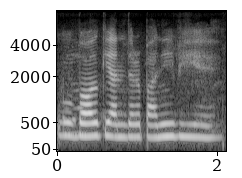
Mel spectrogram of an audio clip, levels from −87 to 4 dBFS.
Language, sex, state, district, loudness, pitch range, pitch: Hindi, female, Arunachal Pradesh, Papum Pare, -17 LUFS, 230-245 Hz, 235 Hz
